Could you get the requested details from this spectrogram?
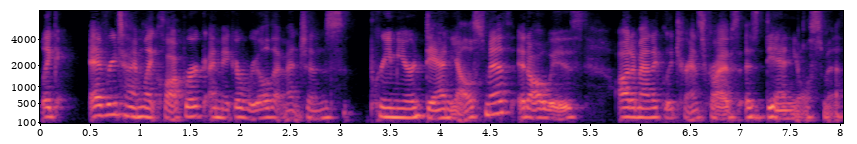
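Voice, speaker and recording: Speaking at a fairly quick pace, a woman with a slight East Coast Canadian accent uses a medium pitch and fairly even intonation. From Prince Edward Island, Canada. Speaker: climate organizer and content creator. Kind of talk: workshop tutorial. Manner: casual, many filler words.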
